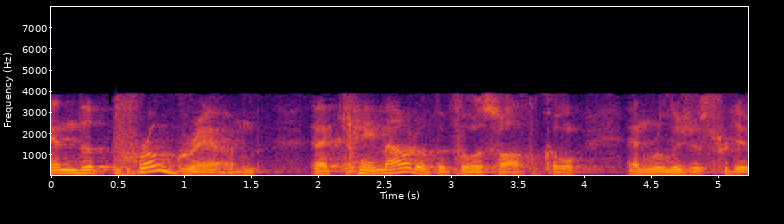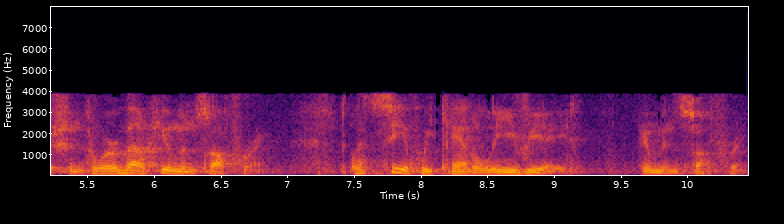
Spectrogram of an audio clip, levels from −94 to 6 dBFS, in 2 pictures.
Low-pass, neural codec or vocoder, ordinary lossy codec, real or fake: 7.2 kHz; none; AAC, 16 kbps; real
